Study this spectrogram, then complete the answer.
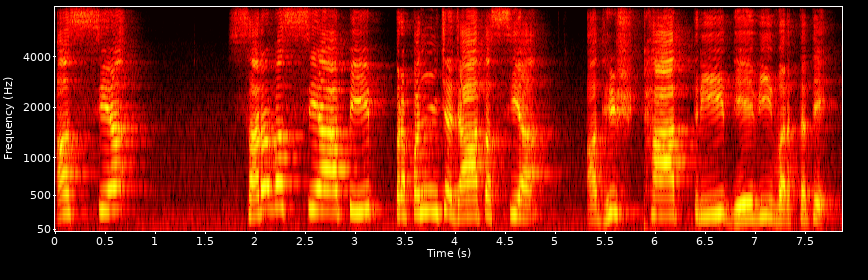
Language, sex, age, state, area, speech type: Sanskrit, male, 30-45, Bihar, rural, spontaneous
